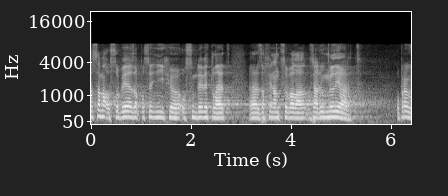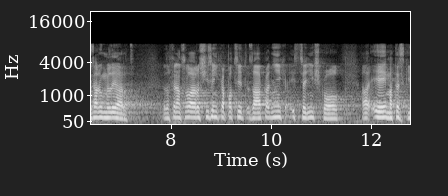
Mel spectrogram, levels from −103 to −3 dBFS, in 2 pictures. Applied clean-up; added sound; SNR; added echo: none; Printer; 14 dB; none.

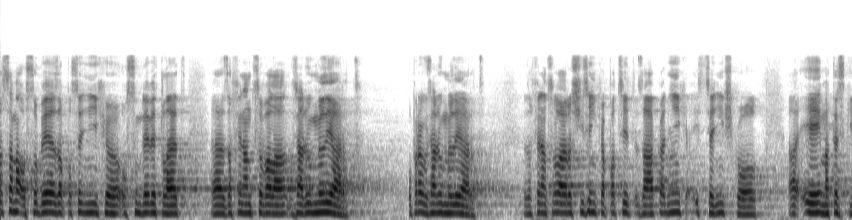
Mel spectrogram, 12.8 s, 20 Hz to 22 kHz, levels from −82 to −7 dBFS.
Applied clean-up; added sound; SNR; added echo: none; none; none; none.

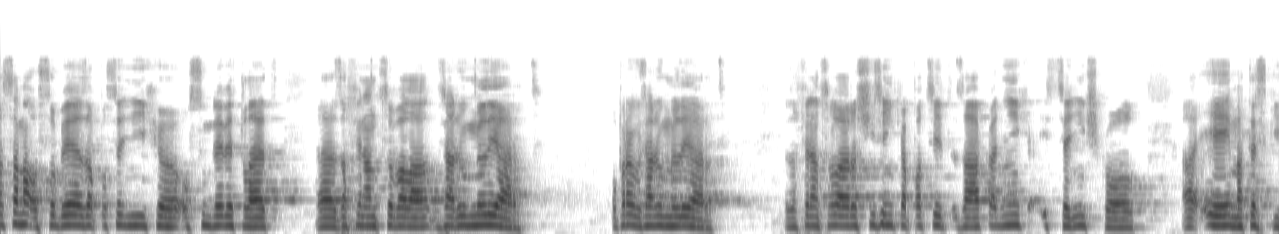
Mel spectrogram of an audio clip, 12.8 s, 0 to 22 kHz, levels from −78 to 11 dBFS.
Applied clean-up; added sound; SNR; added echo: classical method log-MMSE.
